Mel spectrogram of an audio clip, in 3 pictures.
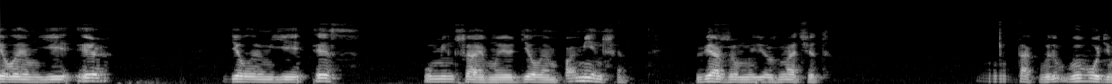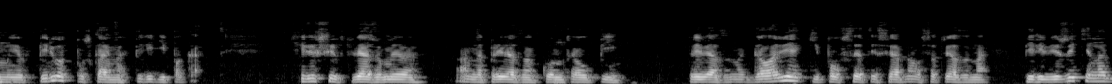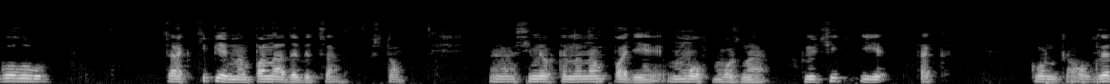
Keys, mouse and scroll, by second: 0.5 r, 2.7 s, 9.5-11.0 scroll down 3, 11.0 g, 12.7-13.6 scroll up 3, 13.9 shift+click, 16.6 ctrl+p, 21.9 shift+middle click, 23.4 middle click, 24.7 KP_3, 25.6 middle click, 27.4 KP_7, 28.7 click, 30.4 click, 32.9 ctrl+z.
